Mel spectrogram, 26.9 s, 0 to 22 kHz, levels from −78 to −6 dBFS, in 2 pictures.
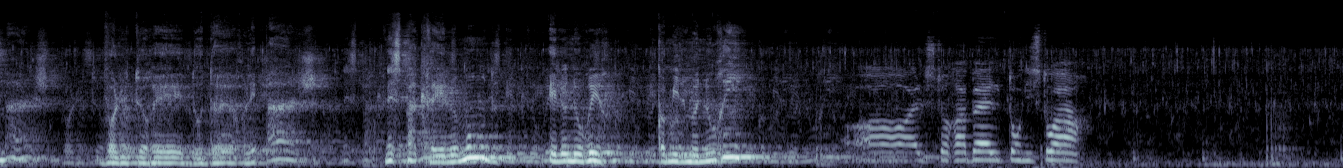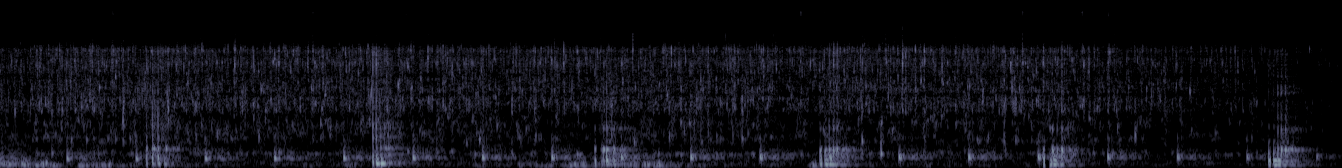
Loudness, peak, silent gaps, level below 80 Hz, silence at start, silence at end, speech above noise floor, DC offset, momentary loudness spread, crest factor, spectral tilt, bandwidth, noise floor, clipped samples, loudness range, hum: -26 LUFS; -8 dBFS; none; -60 dBFS; 0 s; 0.45 s; 33 dB; under 0.1%; 26 LU; 22 dB; -6 dB/octave; 16 kHz; -57 dBFS; under 0.1%; 24 LU; none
